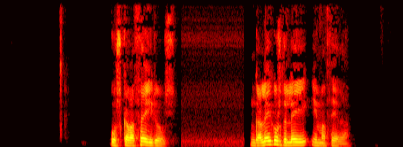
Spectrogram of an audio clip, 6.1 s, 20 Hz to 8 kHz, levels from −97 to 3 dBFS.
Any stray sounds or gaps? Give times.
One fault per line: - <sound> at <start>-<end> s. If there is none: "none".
none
